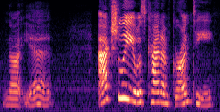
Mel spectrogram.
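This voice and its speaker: Woman reading as an awkward young guy, slow, hesitant. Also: on the high side, very animated, pushed and bright, full character voice. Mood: nervous. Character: awkward, nervous young male comic book protagonist. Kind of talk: amateur comic book dramatic reading.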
